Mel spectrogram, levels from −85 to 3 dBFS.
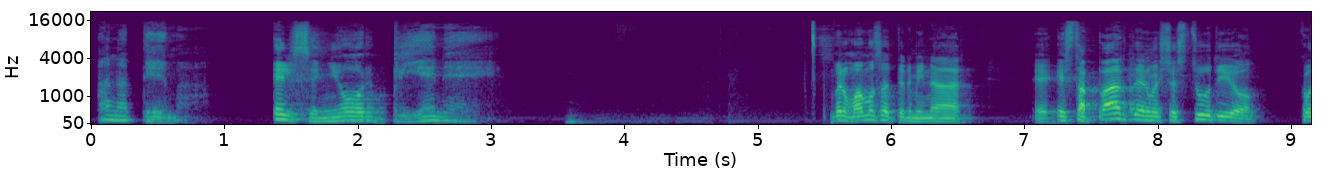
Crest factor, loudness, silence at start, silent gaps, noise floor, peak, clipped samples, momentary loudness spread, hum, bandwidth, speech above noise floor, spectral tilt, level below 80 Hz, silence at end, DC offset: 22 dB; -25 LUFS; 0.05 s; none; -74 dBFS; -6 dBFS; under 0.1%; 18 LU; none; 15.5 kHz; 49 dB; -5 dB/octave; -66 dBFS; 0 s; under 0.1%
